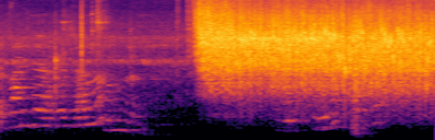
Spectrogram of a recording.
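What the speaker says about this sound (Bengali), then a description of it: "ফোড়ন দিয়ে শুকনো লঙ্কা তেজপাতা গোটা জিরে" Dried chillies, bay leaf and whole cumin drop into hot oil and burst into a loud, sustained hiss, after a quieter stretch with faint voices and kitchen noise.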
